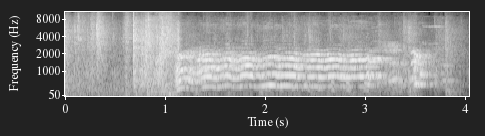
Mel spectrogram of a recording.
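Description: Dog's hostile vocalising at another dog: about a second of harsh, rapid noisy sound, then a long wavering high-pitched cry lasting about two seconds, and a few short yips near the end.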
